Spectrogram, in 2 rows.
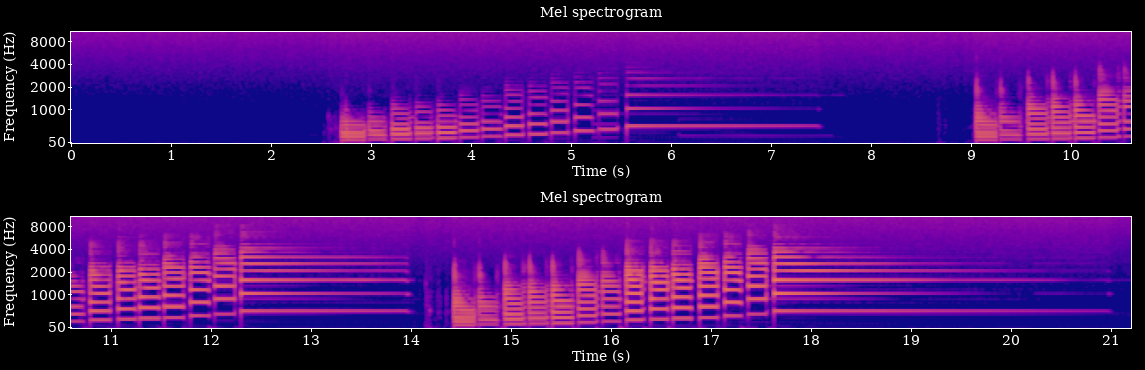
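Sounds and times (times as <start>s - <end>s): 
guitar tone: 2.7s - 7.6s, 9.1s - 21.0s.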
